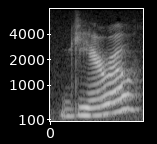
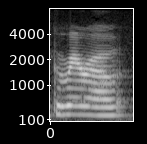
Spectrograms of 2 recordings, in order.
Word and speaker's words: Guerrero: to mind was Nicole Hierro that's not right how do you say her name Gero Gero Nicole Garrow Guerrero so Nicole get Guerrero so right Guerrero Guerrero Hierro so one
